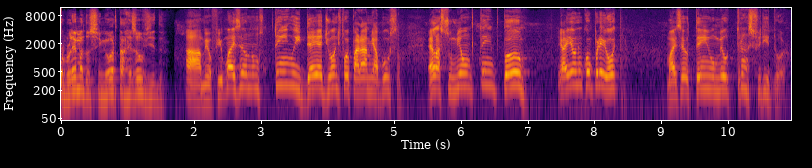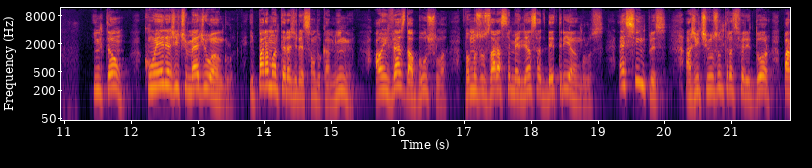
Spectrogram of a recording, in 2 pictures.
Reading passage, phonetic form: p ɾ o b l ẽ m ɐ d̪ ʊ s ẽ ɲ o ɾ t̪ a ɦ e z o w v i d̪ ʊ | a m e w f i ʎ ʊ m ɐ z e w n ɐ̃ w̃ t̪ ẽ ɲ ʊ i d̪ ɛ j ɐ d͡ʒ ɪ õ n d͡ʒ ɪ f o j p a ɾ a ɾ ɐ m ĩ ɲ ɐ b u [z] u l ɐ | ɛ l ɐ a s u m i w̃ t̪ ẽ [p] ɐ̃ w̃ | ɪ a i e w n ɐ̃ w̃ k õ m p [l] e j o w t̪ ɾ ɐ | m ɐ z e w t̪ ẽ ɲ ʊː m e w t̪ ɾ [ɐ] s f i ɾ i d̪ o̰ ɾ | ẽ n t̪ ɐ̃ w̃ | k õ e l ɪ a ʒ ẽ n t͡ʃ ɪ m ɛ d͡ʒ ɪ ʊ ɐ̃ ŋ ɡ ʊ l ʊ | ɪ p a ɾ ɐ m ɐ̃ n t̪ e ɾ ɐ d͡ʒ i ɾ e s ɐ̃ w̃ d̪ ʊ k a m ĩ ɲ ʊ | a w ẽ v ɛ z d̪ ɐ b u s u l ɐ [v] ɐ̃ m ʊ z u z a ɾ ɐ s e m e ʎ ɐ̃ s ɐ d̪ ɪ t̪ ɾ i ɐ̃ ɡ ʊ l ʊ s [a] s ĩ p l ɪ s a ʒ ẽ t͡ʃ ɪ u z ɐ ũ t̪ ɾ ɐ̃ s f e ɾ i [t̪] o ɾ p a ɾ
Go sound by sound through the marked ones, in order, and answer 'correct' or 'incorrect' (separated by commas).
incorrect, correct, incorrect, incorrect, correct, incorrect, incorrect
